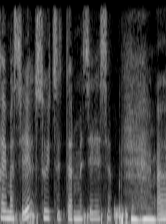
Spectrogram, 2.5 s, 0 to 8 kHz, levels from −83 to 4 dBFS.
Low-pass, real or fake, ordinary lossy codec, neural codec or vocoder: none; real; none; none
